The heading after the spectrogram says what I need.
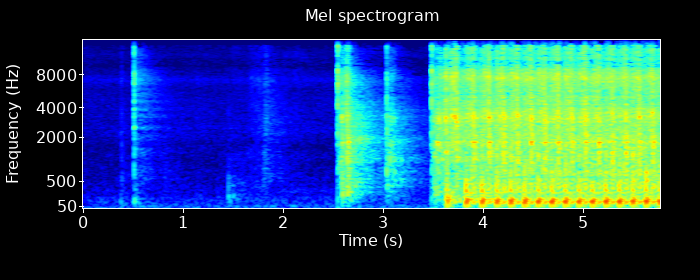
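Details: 2015 KTM 250 XC-W two-stroke after replacing the electric-start Bendix gear that caused no-crank and grinding: a few starter clunks, then it catches and settles into a quick, even beat with no grinding; it starts and runs healthy.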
